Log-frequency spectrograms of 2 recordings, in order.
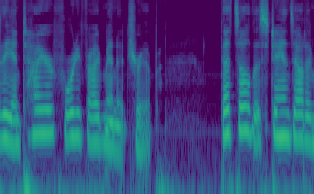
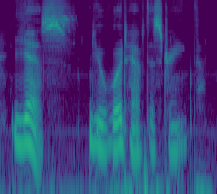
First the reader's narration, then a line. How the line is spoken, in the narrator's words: she said in a soft, firm voice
